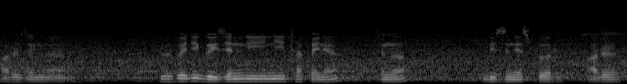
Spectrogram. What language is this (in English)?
Bodo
